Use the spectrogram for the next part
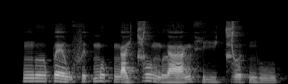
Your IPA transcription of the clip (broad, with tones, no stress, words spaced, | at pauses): ŋɤː˧pɛː˧˩wfe˧p̚ mo˥˨p̚ŋa˩jt͡ɕoː˥˨ŋ laː˩˧ŋhiː˩ t͡ɕɤː˧t̚ɲuː˩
